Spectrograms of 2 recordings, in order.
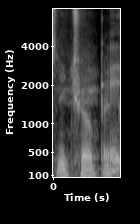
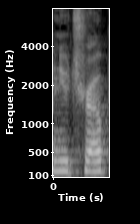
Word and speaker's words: nootropic: You take it at night, and the other one is just uh, it like I don't know if you'd call it a nootropic nootropic. How do you say it? I think it's nootropic. – Uh, yeah, nootropic.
